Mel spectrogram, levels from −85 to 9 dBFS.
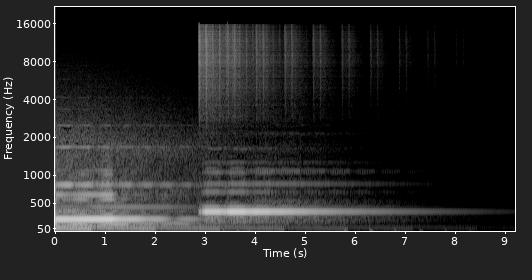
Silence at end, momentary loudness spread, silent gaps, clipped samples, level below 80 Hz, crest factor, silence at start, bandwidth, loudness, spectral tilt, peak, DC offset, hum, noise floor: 3.15 s; 22 LU; none; under 0.1%; -40 dBFS; 12 dB; 0 s; 16 kHz; -18 LUFS; -7 dB/octave; -6 dBFS; under 0.1%; none; -74 dBFS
